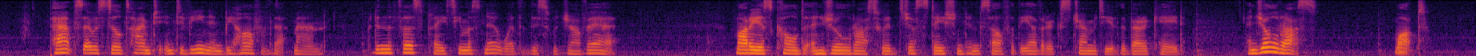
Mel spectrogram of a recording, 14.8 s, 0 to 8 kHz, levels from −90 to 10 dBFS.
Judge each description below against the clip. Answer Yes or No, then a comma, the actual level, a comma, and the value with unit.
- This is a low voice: No, medium, 160 Hz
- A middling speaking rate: Yes, average, 170 wpm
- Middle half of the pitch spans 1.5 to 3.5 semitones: Yes, average, 3.0 semitones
